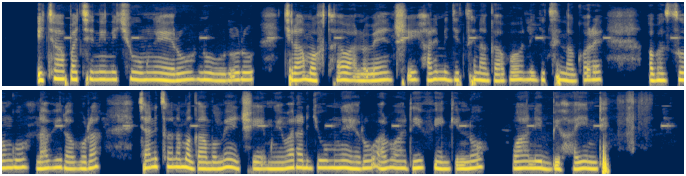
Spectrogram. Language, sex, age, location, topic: Kinyarwanda, female, 25-35, Huye, health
